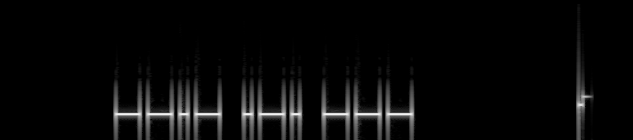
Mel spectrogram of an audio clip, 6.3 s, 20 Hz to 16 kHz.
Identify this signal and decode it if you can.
Morse code, heard as a keyed tone, about 15 wpm, 700 Hz. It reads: QRO
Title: Q-Codes Repeated 3x 15wpm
